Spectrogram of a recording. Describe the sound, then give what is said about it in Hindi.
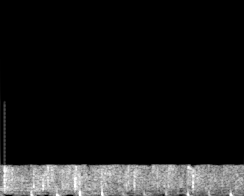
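An audience claps when invited to, a muffled patter of separate claps at an uneven rhythm that continues briefly over a soft background. “अब ताली बजा सकते हो।”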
